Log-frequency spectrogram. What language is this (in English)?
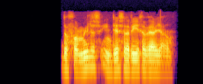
Western Frisian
